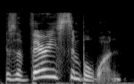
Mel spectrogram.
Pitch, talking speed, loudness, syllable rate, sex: 260 Hz, 220 wpm, -16 LUFS, 7.0 syllables/s, female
